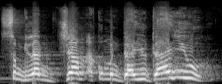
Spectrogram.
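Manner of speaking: exasperated complaint. Retold or imitated. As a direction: whine about nine hours of rowing. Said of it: "Mungkin kita bisa protes".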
